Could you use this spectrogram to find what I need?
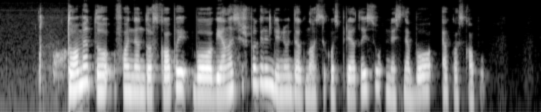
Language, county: Lithuanian, Marijampolė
